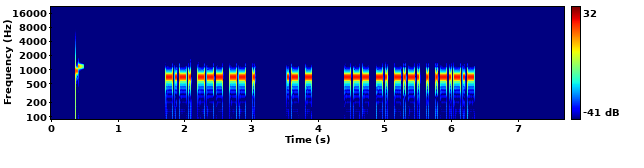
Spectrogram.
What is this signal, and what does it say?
Morse code, heard as a keyed tone, about 36 wpm, 700 Hz. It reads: COME AT ONCE.
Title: 2x Word-Spacing - Sentences from Top 300 Words - 35wpm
